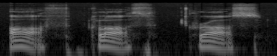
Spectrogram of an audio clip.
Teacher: the vowel began to lengthen before f, s, and th as well.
